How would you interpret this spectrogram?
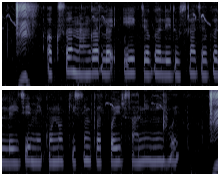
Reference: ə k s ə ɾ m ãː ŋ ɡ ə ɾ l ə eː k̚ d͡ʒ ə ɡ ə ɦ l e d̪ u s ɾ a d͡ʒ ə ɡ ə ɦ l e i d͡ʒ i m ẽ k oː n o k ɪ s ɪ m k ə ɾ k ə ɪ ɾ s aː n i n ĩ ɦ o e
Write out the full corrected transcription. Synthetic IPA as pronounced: ə k s ə ɾ n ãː ŋ ɡ ə ɾ l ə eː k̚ d͡ʒ ə ɡ ə ɦ l e d̪ u s ɾ a d͡ʒ ə ɡ ə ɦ l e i d͡ʒ e m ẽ k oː n o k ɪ s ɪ m k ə ɾ p ə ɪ ɾ s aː n i n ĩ ɦ o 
